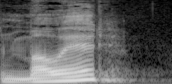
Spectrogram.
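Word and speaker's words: Moed (מוֹעֵד): It's pronounced Moed.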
